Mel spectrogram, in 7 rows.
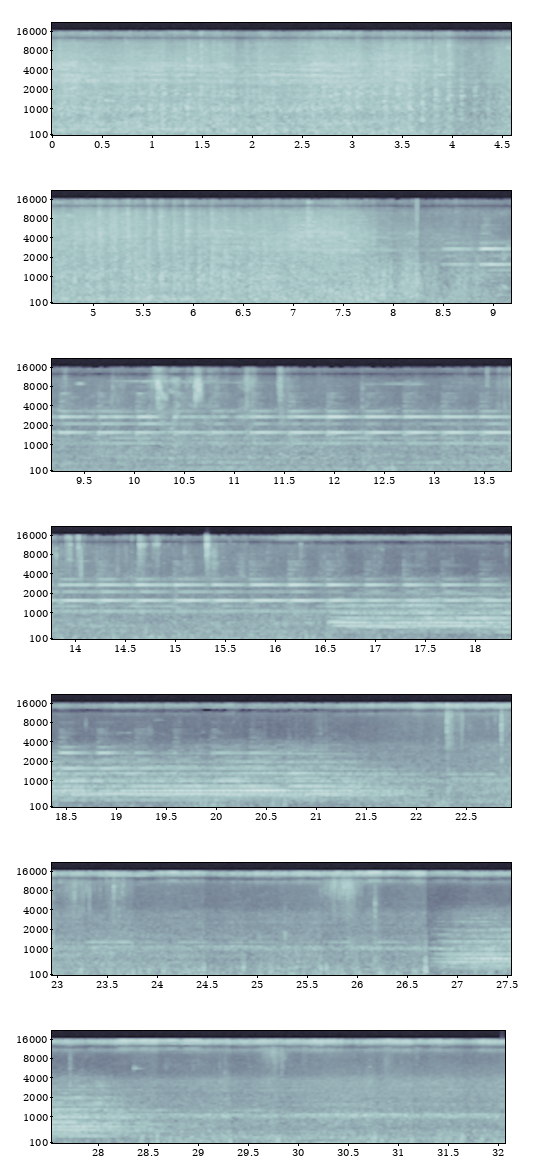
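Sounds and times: train air horn chord: 16.6 - 22.0, 26.8 - 28.6.

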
